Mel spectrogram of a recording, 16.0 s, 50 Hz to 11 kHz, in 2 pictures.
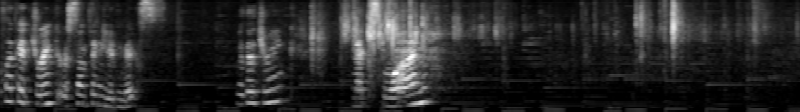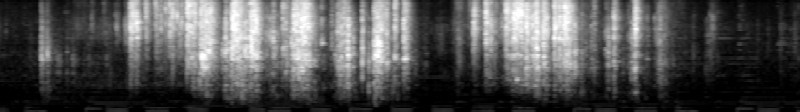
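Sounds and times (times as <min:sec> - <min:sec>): soft background music: 0:00.0 - 0:16.0
plastic packaging crinkling: 0:03.0 - 0:15.2
small items clicking: 0:03.0 - 0:16.0.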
